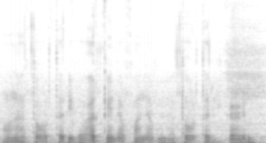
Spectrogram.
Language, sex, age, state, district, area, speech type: Sindhi, male, 30-45, Gujarat, Surat, urban, spontaneous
